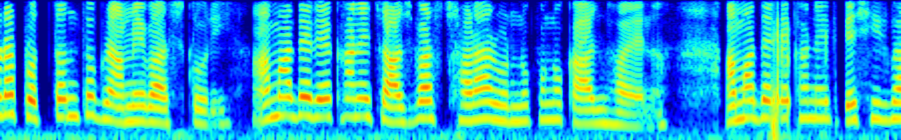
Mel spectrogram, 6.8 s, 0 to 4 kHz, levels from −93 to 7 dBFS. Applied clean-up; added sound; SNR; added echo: neural diffusion model UNIVERSE++.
